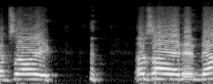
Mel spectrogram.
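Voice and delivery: high, apologetic voice. Acting out Freddy Krueger backing off: imitating Freddy Krueger apologizing. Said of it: "Freddy Krueger's up like this, like".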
